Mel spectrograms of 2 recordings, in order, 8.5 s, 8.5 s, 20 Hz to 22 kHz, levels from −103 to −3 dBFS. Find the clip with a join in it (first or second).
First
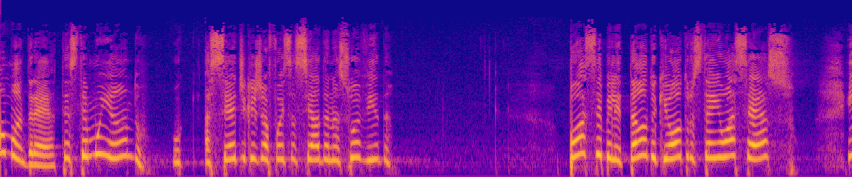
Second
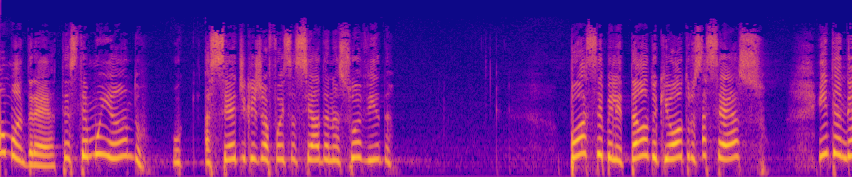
second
